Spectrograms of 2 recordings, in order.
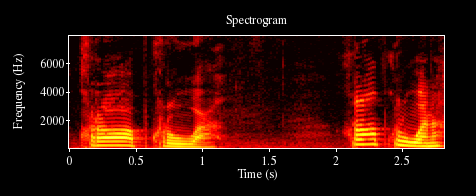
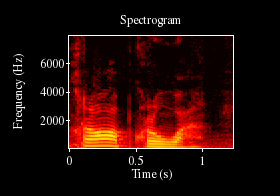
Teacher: ก็จะไม่อ่านเป็นคารอบหรือขรัวเด็ดขาดนะคะต้องอ่านไปพร้อมๆกันนะคะ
